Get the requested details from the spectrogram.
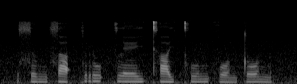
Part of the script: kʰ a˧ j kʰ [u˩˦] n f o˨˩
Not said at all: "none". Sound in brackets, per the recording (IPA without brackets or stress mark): u˦˥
